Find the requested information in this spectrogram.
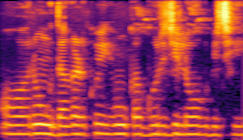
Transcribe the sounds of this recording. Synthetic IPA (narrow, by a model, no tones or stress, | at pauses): ɔːɾʊ̃ŋɡd̪ɐɡəɽkoiũŋkaɡʊɾd͡ʒiloːɡbʱit͡ʃʰi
